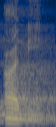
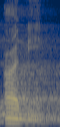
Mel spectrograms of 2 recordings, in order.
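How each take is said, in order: First: The n sound is short, single. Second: The n sound is short, single.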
